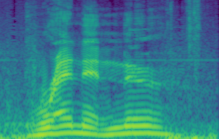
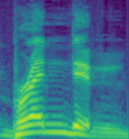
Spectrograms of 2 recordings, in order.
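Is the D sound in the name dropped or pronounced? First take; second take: dropped; pronounced. First: The name is said without the D sound. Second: The name is said with the D sound. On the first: The speaker calls it wrong. "Couldn't pronounce the D" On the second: The speaker calls it right. "It's so easy"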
